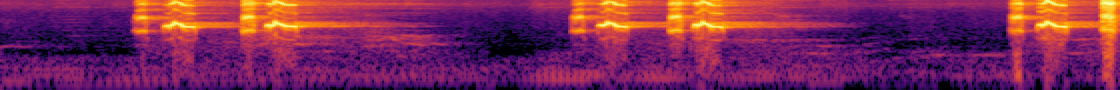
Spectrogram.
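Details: Sooty-headed bulbul singing energetically to call out a rival: paired liquid chirping notes in short phrases, repeated roughly every one and a half seconds over a faint low rumble.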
